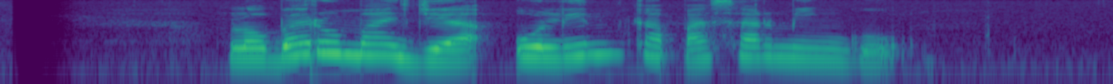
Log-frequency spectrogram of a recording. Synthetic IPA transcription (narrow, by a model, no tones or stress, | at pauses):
lɔbaɾumad͡ʒaulɪnkapasarmiŋɡu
